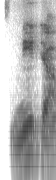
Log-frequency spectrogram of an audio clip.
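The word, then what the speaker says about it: Gnetum: প্যাডোকার্পাস নেরিফোলিয়াস, নিটাম, এটা উচ্চারণ হবে নিটাম, জি এর উচ্চারণ হবে না, নিটাম মন্টেনাম, নিটাম অবলঙ্গাম, নিটাম ল্যাটিফোলিয়াম।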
